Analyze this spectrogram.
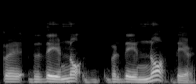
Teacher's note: I would emphasize the word not, because I'm sure I put my glasses in my bag, so I expect the glasses to be in my bag, but they are not there.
